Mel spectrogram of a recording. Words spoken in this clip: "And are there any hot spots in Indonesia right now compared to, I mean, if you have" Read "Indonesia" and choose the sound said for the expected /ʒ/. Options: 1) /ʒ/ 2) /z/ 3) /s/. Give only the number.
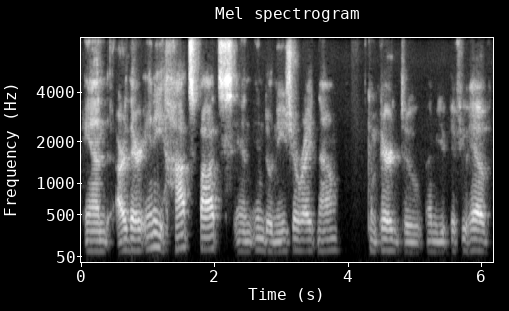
1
